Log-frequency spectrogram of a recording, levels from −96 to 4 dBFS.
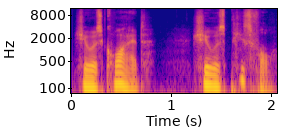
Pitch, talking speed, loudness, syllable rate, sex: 95 Hz, 175 wpm, -17 LUFS, 5.0 syllables/s, male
